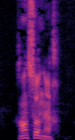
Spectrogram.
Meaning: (adjective) ransoming; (noun) ransomer
- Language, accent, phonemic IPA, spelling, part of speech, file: French, France, /ʁɑ̃.sɔ.nœʁ/, rançonneur, adjective / noun, LL-Q150 (fra)-rançonneur.wav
